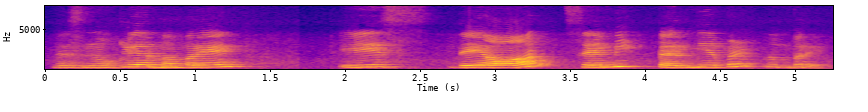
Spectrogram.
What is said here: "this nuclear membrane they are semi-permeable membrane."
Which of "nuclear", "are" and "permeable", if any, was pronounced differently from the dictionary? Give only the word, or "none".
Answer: none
